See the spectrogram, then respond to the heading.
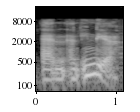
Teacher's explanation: she uses a rising intonation to express the afterthought India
